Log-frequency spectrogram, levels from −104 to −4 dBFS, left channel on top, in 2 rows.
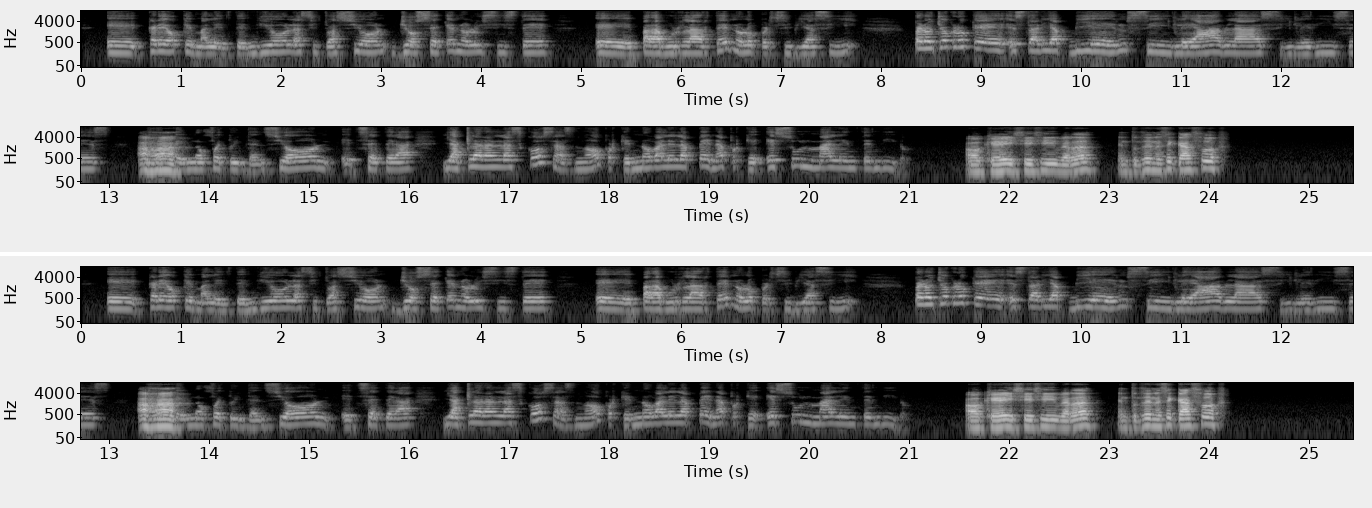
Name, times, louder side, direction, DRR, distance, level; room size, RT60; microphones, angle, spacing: voice 1, 0.3-4.7 5.1-7.7 8.3-12.9 13.3-20.9, left 2 dB, 35° left, 1.8 m, -41 dB
voice 2, 13.3-13.7 21.6-22.8 23.1-24.2, right 4 dB, 40° right, 0.9 m, -31 dB
7.9 x 2.8 x 2.3 m
head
